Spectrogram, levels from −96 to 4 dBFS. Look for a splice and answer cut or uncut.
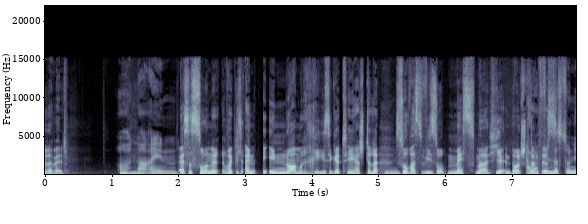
uncut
